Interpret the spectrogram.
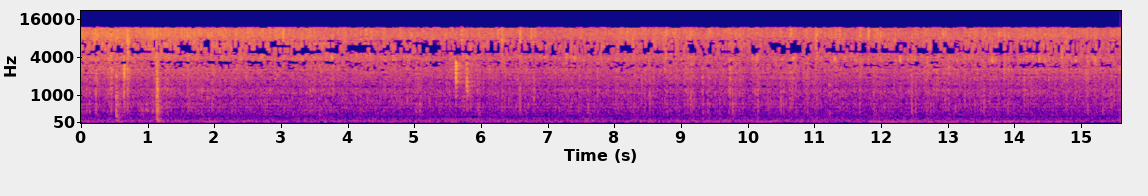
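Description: Salmon fillets sizzling steadily as they fry in a hot pan, with a single sharp click about five and a half seconds in.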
